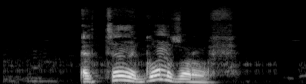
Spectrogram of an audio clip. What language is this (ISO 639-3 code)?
kab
